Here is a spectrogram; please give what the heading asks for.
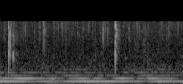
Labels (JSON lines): {"label": "biophony, midshipman", "recorder": "SoundTrap 500"}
